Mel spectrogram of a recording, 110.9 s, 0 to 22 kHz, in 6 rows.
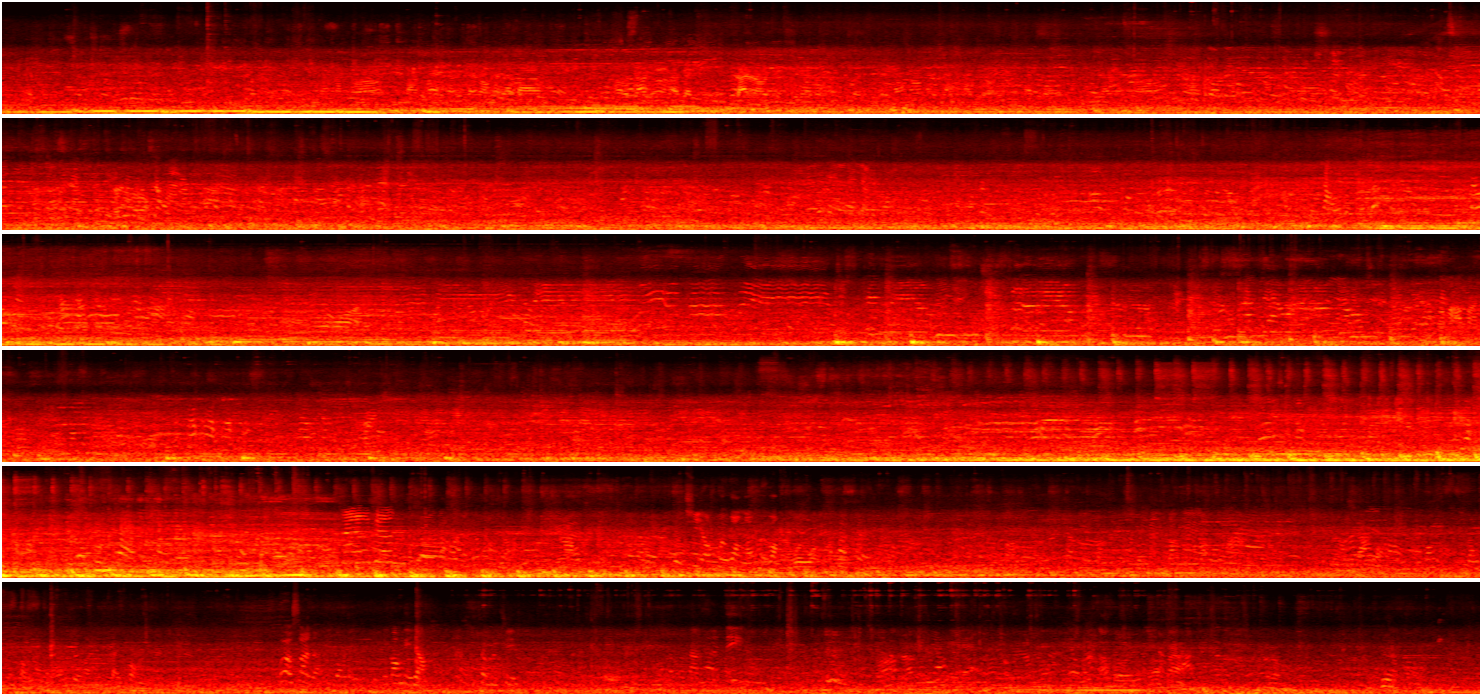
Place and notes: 新崛江商圈, Kaoshiung City - Walking in the district
Walking in the district, Many young people shopping district
Xinxing District, Kaohsiung City, Taiwan, 15 May 2014, ~20:00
